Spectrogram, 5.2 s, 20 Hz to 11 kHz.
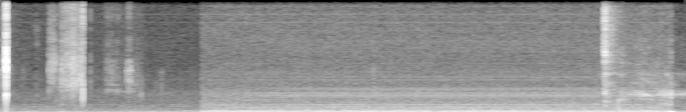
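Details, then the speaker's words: Second of three Atari 800 computers, same power supply and audio/video cables: low steady mains-pitch hum quietly under the audio output after switch-on, less than the first unit but present. "it's a little humming in the background not nearly as bad as you heard on the other one but it seems to be present"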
